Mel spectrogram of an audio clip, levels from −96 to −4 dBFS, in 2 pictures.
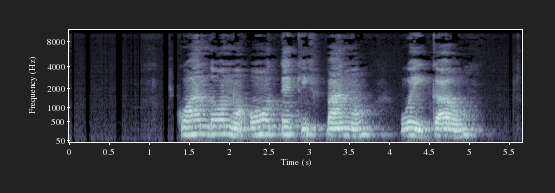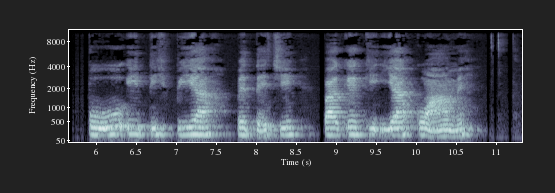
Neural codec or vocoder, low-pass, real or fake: vocoder, 48 kHz, 128 mel bands, Vocos; 9.9 kHz; fake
